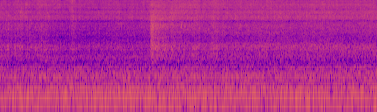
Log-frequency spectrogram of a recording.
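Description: Beef fillets sizzle in a hot pan just after being flipped, a steady faint hiss with a brief brighter burst near the middle and no talking.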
